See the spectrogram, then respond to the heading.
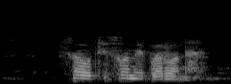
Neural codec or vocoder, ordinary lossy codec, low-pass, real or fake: none; MP3, 16 kbps; 3.6 kHz; real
